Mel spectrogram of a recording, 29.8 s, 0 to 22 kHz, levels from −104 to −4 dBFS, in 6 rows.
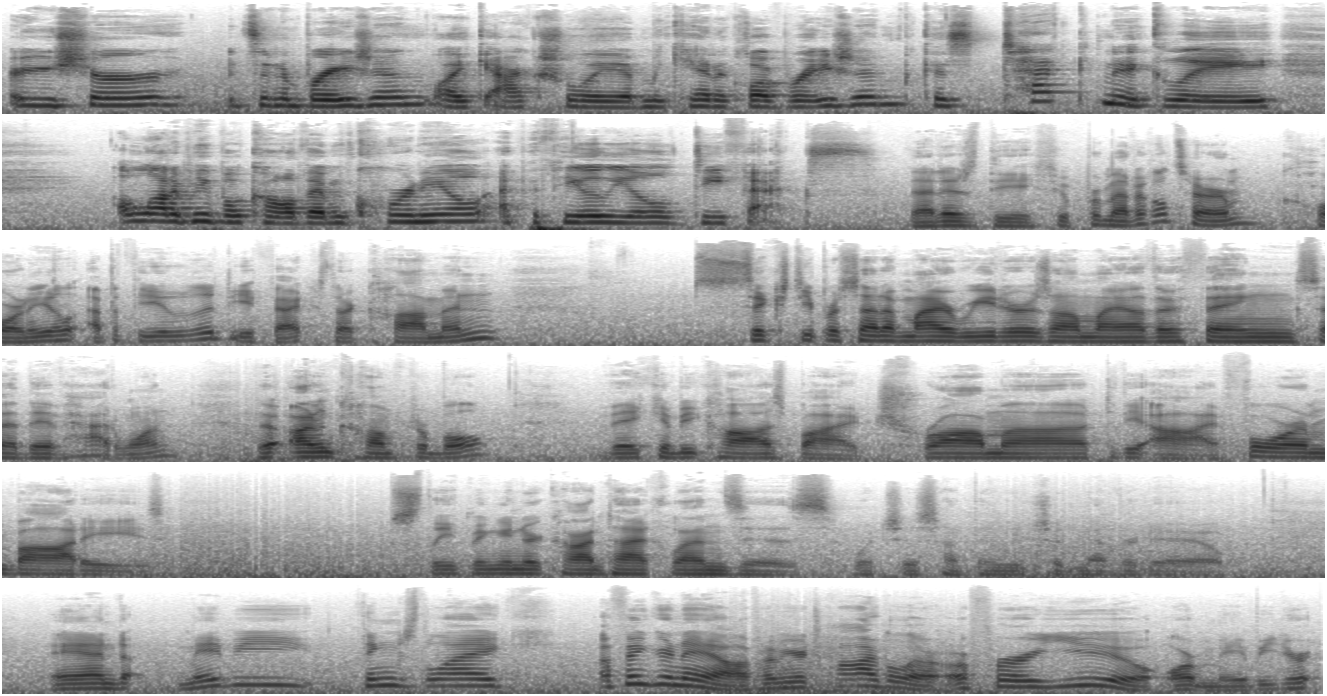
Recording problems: wind noise on the microphone; occasional gusts; 25 dB below the speech

